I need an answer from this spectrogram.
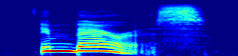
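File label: "embarrass", English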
